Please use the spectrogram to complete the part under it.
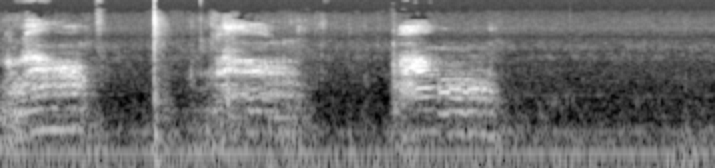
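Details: House cat wanting to go outside, giving three drawn-out harmonic meows about one second apart, each rising then falling, with a sharp click between the first two and steady low hum indoors.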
